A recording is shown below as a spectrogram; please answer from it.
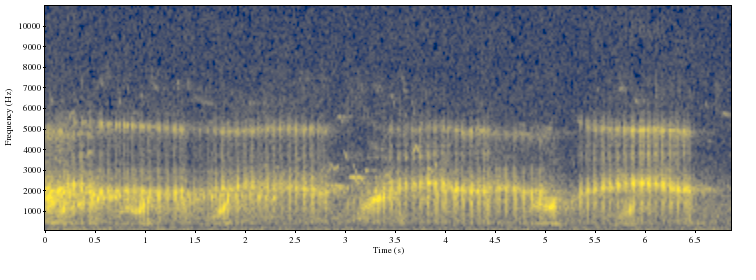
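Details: Croaking frogs give rapid pulsed trills in bursts of about one to three seconds, each with a rising-then-falling contour, several voices overlapping in a steady chorus.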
